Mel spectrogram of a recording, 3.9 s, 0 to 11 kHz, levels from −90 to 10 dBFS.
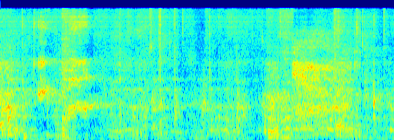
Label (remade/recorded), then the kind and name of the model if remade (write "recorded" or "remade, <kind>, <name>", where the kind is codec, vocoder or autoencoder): remade, codec, SNAC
